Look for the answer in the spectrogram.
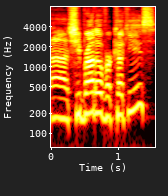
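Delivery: plain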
